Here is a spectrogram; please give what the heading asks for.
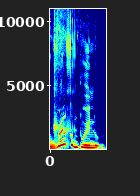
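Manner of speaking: mock Indian accent; quick, hammy Indian-accented greeting; overdone Indian accent. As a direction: imitate dad's exaggerated Indian English. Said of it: "lebay banget".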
